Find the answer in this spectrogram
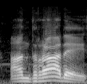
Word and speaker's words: Andrade: name if you can't say it right it's Andrade C anonymous it's very easy very easy to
